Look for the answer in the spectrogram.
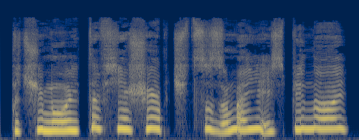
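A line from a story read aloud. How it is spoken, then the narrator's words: Whining. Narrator (Russian): захныкала Миртл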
